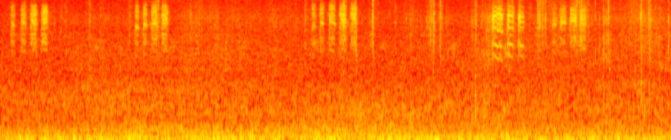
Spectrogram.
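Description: Small songbirds calling in about five short bursts of rapid, very high chirps, over a low steady rumble, with a few faint clicks.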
